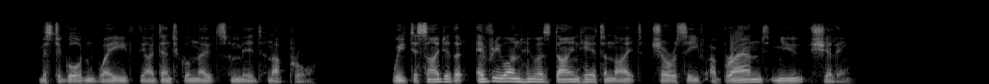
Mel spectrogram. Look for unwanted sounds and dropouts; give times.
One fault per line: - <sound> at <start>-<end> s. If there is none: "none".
none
